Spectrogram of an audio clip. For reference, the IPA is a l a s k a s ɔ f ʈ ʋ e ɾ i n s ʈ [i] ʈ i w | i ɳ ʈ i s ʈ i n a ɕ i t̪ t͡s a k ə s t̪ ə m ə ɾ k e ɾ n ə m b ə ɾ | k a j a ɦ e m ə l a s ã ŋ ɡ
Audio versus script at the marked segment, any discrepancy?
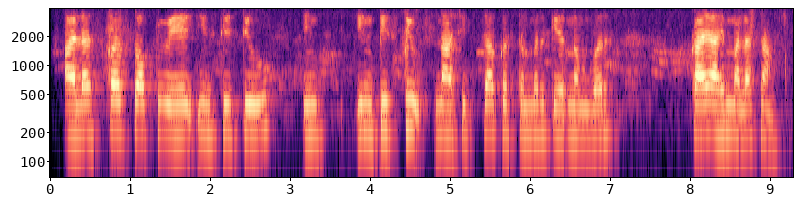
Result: no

